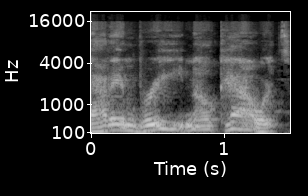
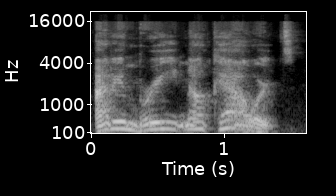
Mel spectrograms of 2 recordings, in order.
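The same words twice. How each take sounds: First: A hint of a stern country father; lightly voiced dad laying down the law; imitating daddy. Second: "didn't" leaned on in "I didn't breed no cowards"; a hint of a stern father, stressing didn't; repeated for emphasis. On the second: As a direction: press the word didn't, falling at the end. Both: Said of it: "He would always say".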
